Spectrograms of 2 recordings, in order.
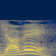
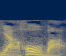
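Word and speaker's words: יהוה: The Yod He Vav He means pronounced Yahovah or Yod Hava, Kabbalistically speaking. Yod Hava. That's the right pronunciation.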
